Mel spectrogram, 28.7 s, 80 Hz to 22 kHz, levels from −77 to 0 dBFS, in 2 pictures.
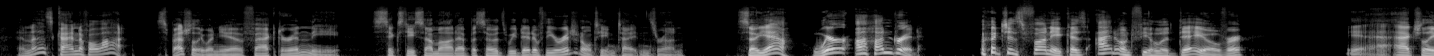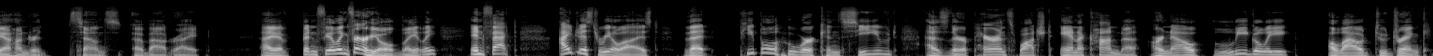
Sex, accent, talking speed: male, American, 145 wpm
